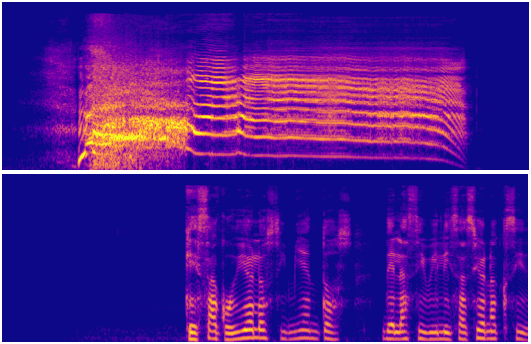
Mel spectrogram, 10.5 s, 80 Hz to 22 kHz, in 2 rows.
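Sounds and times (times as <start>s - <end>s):
man's wild scream: 0.8s - 4.8s
speech: 7.1s - 10.5s.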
